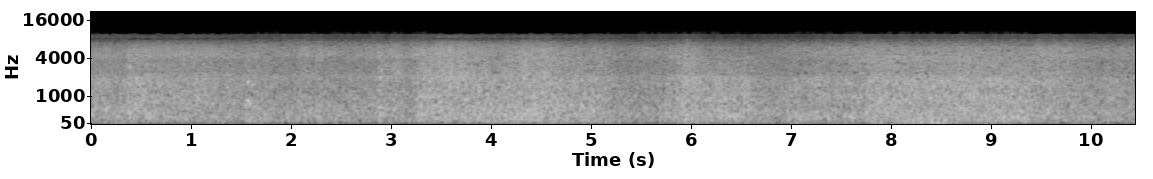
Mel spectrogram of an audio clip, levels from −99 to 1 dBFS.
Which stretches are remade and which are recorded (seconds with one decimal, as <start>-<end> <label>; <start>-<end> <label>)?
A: 0.0-10.4 recorded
